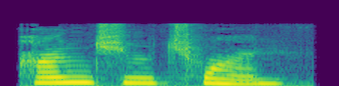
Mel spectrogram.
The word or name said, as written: Hong Xiuquan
